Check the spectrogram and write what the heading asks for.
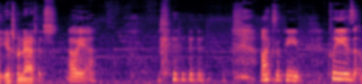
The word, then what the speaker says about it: Eternatus: That's how it's pronounced. You say Eternatus. You say Eternatus.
